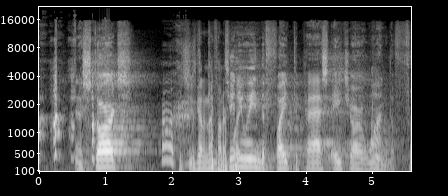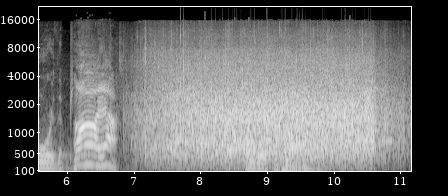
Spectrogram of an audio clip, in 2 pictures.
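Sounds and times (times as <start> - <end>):
laughter: 0.0 - 3.1, 8.6 - 9.8
speech: 0.5 - 7.0, 8.8 - 9.7
thunderous audience applause: 6.9 - 11.1.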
